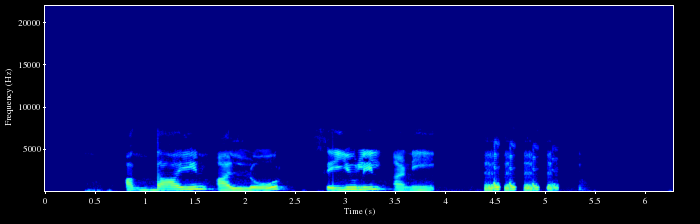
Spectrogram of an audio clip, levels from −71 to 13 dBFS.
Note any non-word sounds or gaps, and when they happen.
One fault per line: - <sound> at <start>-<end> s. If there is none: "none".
- laugh at 4.4-5.1 s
